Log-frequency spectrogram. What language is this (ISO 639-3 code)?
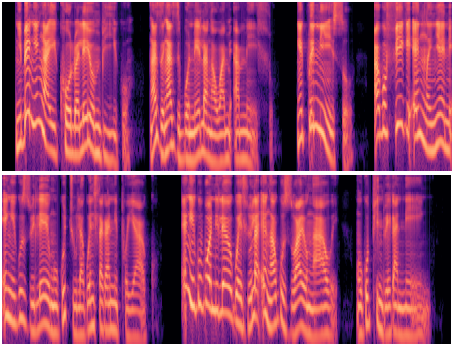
nde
